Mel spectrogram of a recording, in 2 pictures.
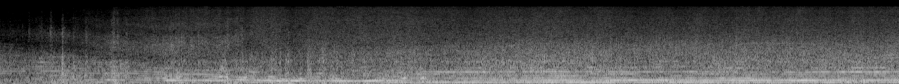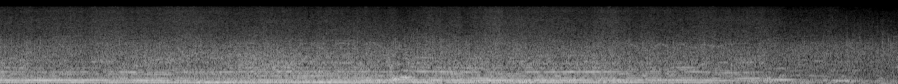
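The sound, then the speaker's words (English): A Yamaha jet ski engine revs on water, a loud sustained drone with strong stacked harmonic tones that dips in pitch early, then holds a steady throbbing roar for most of the run before easing slightly at the end. “He's up on his Yamaha. Yamaha! The only jet ski for me. All right, he's kicking up the engine. He's pressing down on the motors.”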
